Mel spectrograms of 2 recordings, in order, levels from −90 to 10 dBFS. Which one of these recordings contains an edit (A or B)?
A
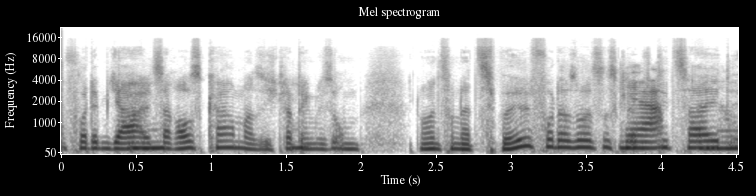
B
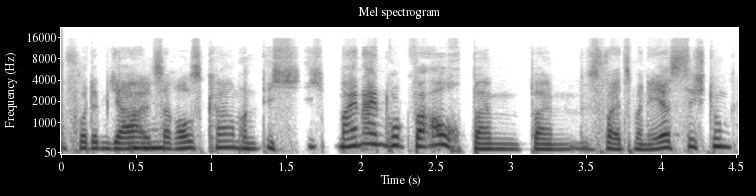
B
